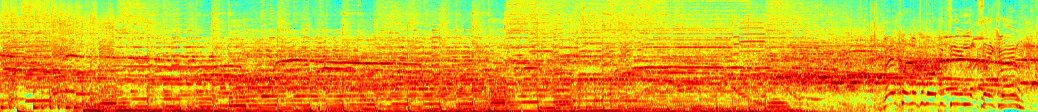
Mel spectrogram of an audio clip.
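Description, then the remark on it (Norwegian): An audience at Chateau Neuf in Oslo cheers and whoops in welcome as the hosts walk in, a loud, steady roar of many voices with high shouts rising through it, holding for about fifteen seconds without letting up. “Vi går inn og får fantastisk velkomst av publikummet vårt, som nok følte de var med på noe ekstra spesielt.”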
